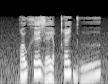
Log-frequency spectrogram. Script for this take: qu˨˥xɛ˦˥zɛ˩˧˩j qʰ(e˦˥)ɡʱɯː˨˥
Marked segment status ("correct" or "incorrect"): incorrect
